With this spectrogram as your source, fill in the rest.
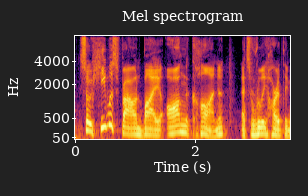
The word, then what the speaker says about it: Ong Khan: So he was found by Ong Khan. That's a really hard thing to pronounce.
